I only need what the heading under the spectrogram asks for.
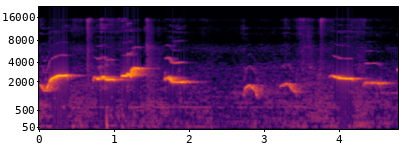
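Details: Rufous-bellied Thrush (sabiá-laranjeira) of Brazil singing rich, fluting whistled phrases, some rising and some falling, spaced about a second apart in a relaxed, varied sequence.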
